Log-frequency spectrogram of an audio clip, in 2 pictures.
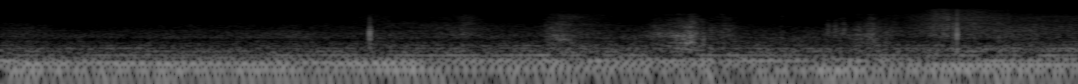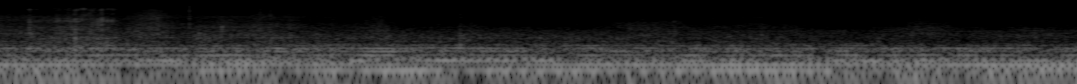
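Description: A steady low hum throughout, with several brief rustling and scraping sounds between about two and seven seconds in.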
